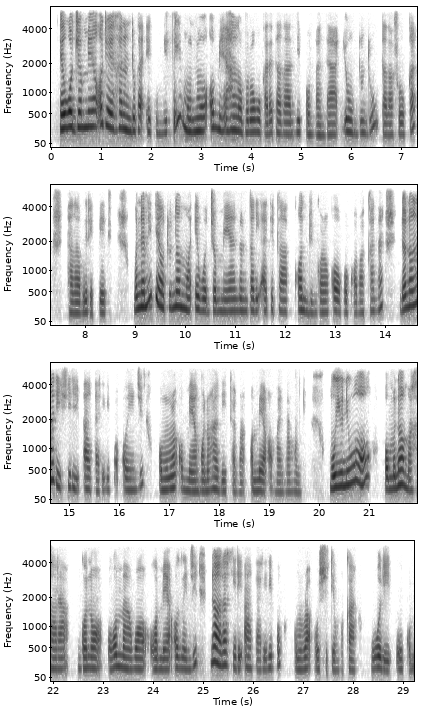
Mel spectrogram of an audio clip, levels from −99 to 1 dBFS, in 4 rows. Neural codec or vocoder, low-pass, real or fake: autoencoder, 22.05 kHz, a latent of 192 numbers a frame, VITS, trained on one speaker; 5.4 kHz; fake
